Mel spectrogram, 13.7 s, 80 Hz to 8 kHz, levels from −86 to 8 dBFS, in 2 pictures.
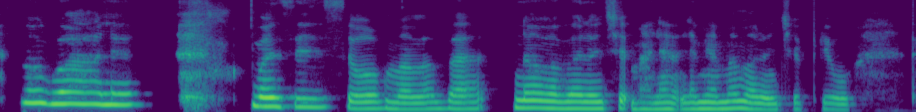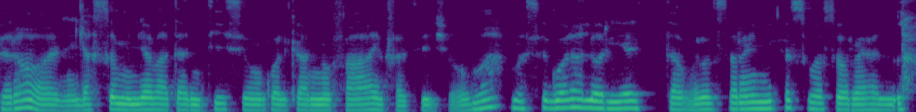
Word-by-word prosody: ma 330 - +4
uguale. 295 -2 +6 0.8
Ma 235 -2 +9
sì 225 -1 -1
insomma 180 -6 0
vabbè, 175 +3 -2 0.2
no, 195 -2 +5
vabbè, 180 -1 +5
non 175 0 +4
c'è 180 - -2
ma 165 0 -4
la 165 0 0
la 170 - -1
mia 175 0 +3
mamma 180 -1 +3
non 150 -1 +2
c'è 155 +2 -11
più, 155 -3 -6 0.4
però 165 -2 -4
gli 135 0 -6
assomigliava 150 0 -2
tantissimo 145 0 -6
qualche 145 0 -7
anno 140 0 -2
fa, 145 +1 -7
infatti 140 -2 -7
dicevo: 140 - -10
"Mamma 200 +2 -5
sei 190 +2 -8
uguale 200 +2 0
alla 200 -1 0
Orietta, 185 -3 -4
ma - - -7
non 155 0 -2
sarai 165 +2 -3
mica 180 +3 -3
sua 180 -4 -7
sorella". 145 -2 -4
170 Hz, 165 wpm, -24 LUFS, 150-190 Hz, 0.8 s, Ma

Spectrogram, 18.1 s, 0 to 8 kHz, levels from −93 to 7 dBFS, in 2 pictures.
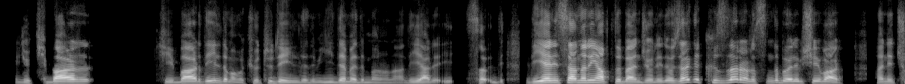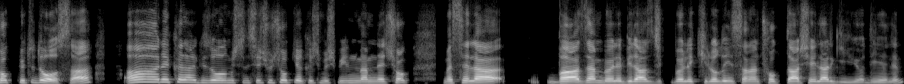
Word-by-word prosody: Yo, 120 +1 -13
kibar 150 +6 +5 0.7
Kibar 140 +5 +1
değil 175 +2 -2
demedim 160 -5 -5
ama 105 -3 -12
kötü 135 +5 -13
değil 115 -6 -5
dedim, 100 -1 -12
iyi 110 +1 -12
demedim 115 -8 -4
ben 95 - -13
ona. 90 +1 -18
Diğer 105 -1 -2
i - - -15
sa - - -6
di - - -17 0.3
diğer 180 +7 +6
insanların 190 +1 +4
yaptığı 180 -6 +2
bence 130 -3 +1
öyleydi. 110 +1 -7
Özellikle 230 - -1
kızlar 210 +4 -3
arasında 160 +4 -6
böyle 160 -1 +2
bir 150 - -15
şey 165 -1 -6
var. - - +2 0.3
Hani, 130 +2 -8
çok 195 0 -4
kötü 185 - -9
de 420 - +3
olsa 470 0 +3 0.3
"A! 240 +2 +1
Ne 235 0 -2
kadar 225 -2 -3
güzel 195 0 -4
olmuşsun, 190 -2 -5
işte, 185 +1 -12
şu 185 +1 -15
çok 195 +1 -6
yakışmış, 170 -2 -8
bilmem 170 -2 -6
ne 160 - -3
çok." 180 +2 -5 0.3
Mesela 175 +3 +4 0.3
b - - -21
bazen 175 +2 +7
böyle 170 -1 -2
birazcık 160 0 +1
böyle 155 0 -2
kilolu 160 +2 -4
insanlar 150 -1 -5
çok 160 -1 -8
dar 150 0 +6
şeyler 155 +1 0
giyiyor 100 -9 -13
diyelim. 100 -2 -10
160 Hz, 195 wpm, -23 LUFS, 135-180 Hz, 0.7 s, bazen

